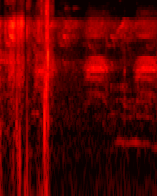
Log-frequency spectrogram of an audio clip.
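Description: Crows cawing in a backyard vegetable garden, several harsh calls in a quick burst near the start followed by softer, more distant calling, with faint voices in the background.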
